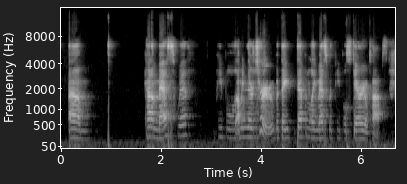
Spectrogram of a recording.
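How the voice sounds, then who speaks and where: At a moderate pace, a woman with an Arkansas accent talks at a medium pitch. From Arkansas, US South. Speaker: political candidate. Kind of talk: interview.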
